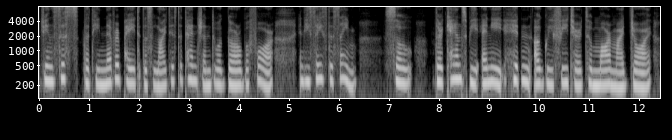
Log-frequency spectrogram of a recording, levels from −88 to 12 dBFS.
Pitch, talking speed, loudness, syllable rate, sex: 220 Hz, 145 wpm, -17 LUFS, 4.1 syllables/s, female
